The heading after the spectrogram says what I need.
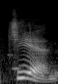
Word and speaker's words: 见: That's the first layer mean of this character pronounced as jian.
